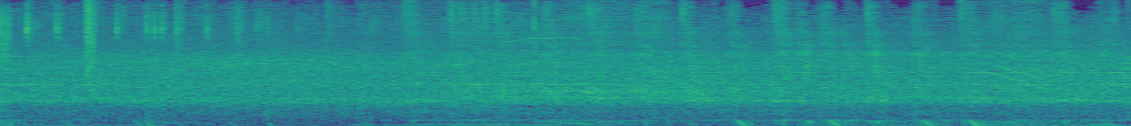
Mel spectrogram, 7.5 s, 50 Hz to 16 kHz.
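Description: Stadium crowd noise from a Madden 22 NFL football game between the New Orleans Saints and Atlanta Falcons, a steady broad roar of cheering fans that holds at an even level throughout, with occasional faint whoops rising above it.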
